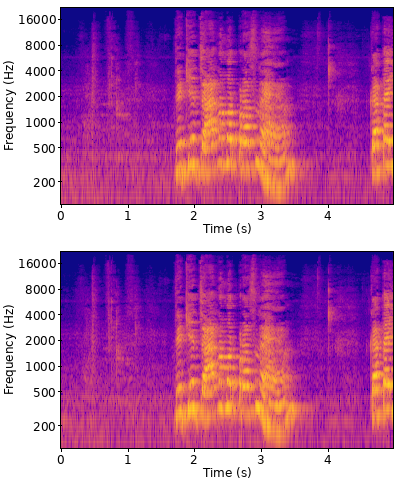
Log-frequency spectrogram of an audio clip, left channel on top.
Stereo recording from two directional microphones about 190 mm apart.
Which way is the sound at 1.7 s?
30° right (ahead or behind).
